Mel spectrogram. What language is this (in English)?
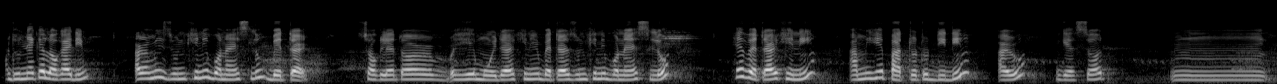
Assamese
